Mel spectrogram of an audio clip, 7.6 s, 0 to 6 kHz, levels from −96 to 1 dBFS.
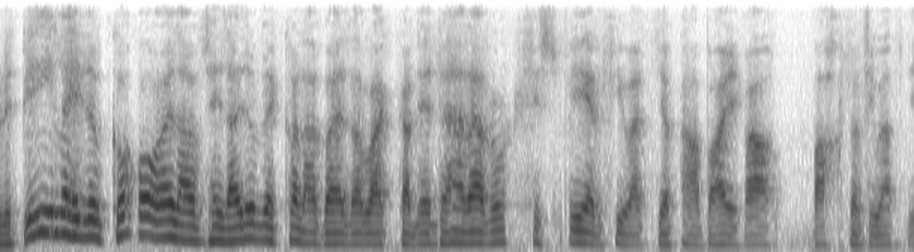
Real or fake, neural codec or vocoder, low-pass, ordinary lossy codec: fake; codec, 16 kHz in and 24 kHz out, 0.6 kbps, FocalCodec, streaming, 2048 codes; 5.4 kHz; none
